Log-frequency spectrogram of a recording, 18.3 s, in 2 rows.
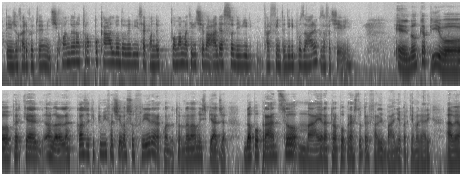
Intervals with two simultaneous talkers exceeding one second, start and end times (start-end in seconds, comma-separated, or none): none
